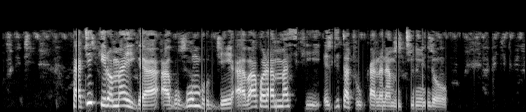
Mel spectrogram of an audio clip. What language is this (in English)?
Ganda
